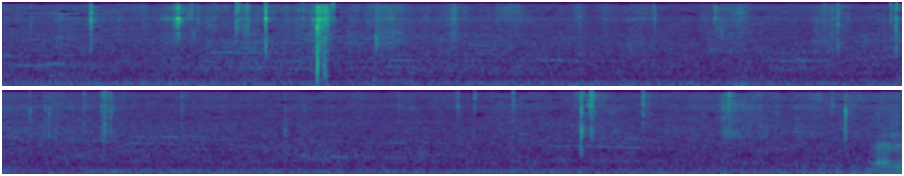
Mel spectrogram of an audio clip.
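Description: A sharp click about a second in and a few light ticks as plastic wiring connectors are unplugged and handled, over a steady low hum.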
